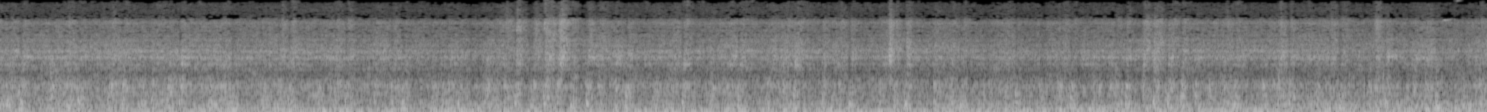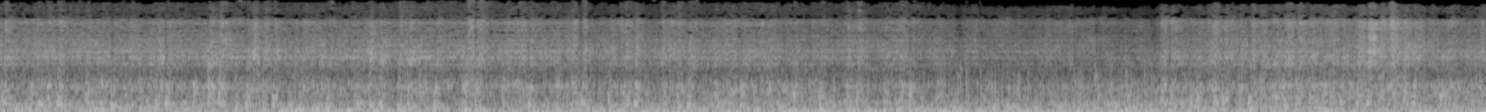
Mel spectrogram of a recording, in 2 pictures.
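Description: Passenger train running steadily, heard from on board: a continuous rumble of wheels on rails with irregular clickety-clack as the wheels pass over rail joints.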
